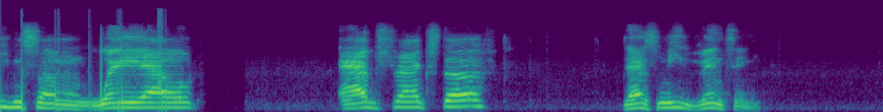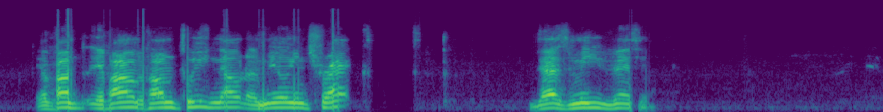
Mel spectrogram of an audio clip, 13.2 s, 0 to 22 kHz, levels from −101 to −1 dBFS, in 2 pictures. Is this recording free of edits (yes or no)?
yes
